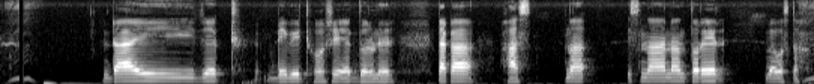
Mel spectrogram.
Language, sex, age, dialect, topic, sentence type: Bengali, male, <18, Rajbangshi, banking, statement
